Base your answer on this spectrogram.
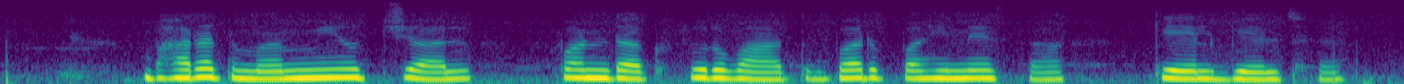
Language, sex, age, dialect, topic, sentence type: Maithili, female, 18-24, Bajjika, banking, statement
